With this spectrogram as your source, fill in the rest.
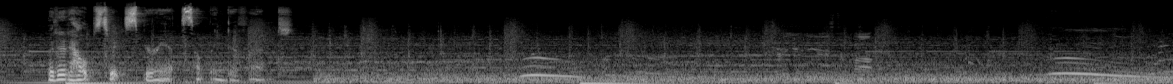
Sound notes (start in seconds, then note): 3.8 air plane take-off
